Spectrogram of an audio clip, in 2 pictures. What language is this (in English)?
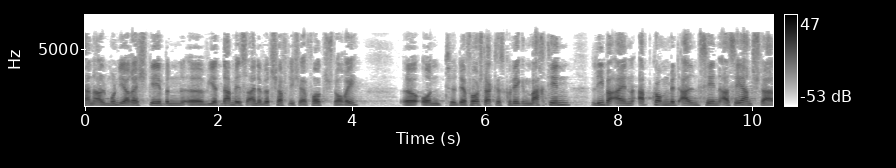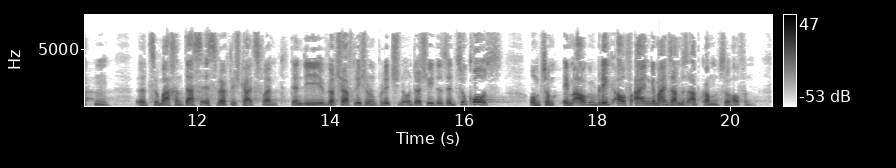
German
